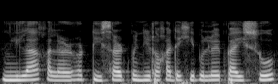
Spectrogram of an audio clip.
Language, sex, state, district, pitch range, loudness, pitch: Assamese, female, Assam, Kamrup Metropolitan, 200-210 Hz, -15 LUFS, 205 Hz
